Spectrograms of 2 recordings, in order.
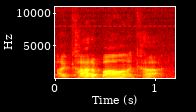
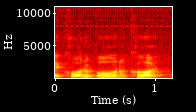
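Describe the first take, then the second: First: It is said in a merged accent. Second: It is said in a Pittsburgh accent.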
